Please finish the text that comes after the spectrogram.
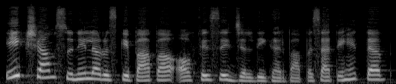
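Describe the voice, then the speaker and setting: A woman's voice: mid-range voice, big pitch swings, normal speed. A woman reading a scripted family story as its narrator.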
